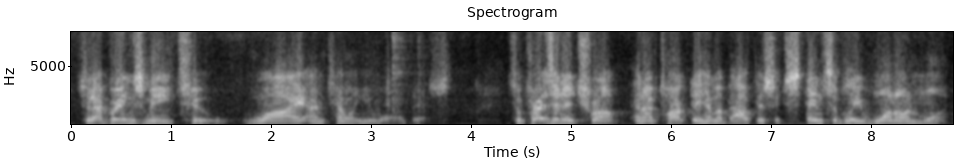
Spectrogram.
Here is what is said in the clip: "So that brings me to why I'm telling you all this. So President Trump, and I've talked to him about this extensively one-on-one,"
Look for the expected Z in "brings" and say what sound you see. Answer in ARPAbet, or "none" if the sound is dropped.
Z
